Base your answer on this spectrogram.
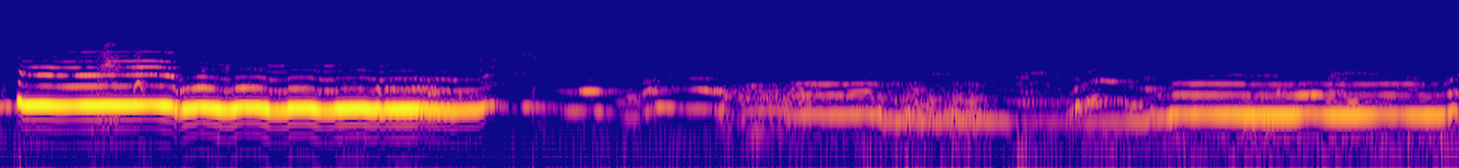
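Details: Huskies Key and Steel. Steady howl for about four seconds with a slight dip midway, followed by quieter, wandering tonal notes that shift step by step between pitches.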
